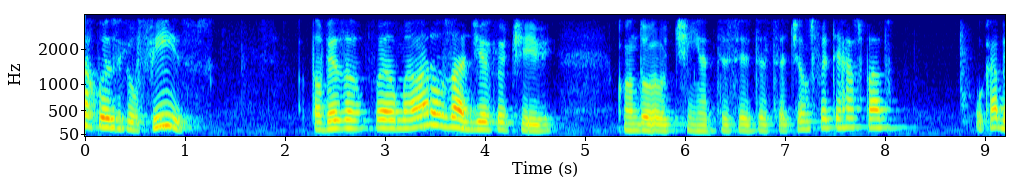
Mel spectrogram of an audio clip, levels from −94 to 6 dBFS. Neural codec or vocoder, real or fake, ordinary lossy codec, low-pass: vocoder, 44.1 kHz, 128 mel bands every 256 samples, BigVGAN v2; fake; none; 3.6 kHz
